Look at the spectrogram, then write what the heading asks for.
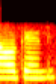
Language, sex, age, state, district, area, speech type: Telugu, female, 18-30, Andhra Pradesh, Palnadu, rural, conversation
